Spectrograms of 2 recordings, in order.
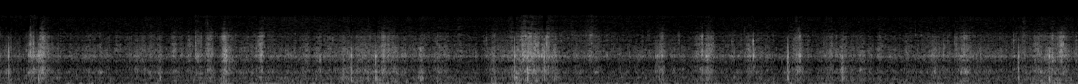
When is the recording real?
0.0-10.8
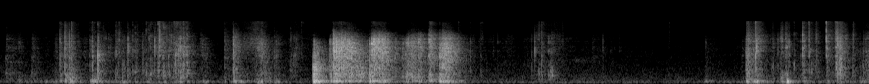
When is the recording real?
0.9-3.9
